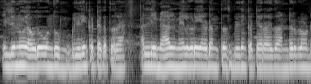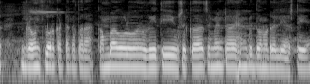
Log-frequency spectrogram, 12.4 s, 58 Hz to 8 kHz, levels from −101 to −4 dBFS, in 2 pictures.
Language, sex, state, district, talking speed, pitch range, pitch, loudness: Kannada, male, Karnataka, Gulbarga, 115 wpm, 150-160 Hz, 155 Hz, -25 LUFS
